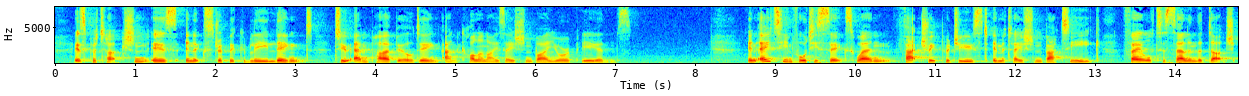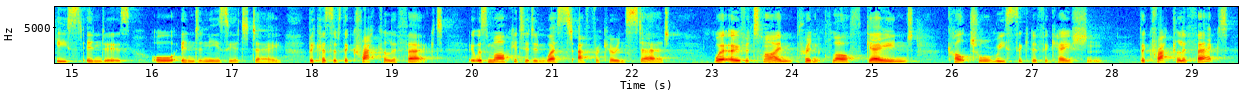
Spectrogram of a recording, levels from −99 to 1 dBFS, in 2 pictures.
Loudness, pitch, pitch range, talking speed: -19 LUFS, 175 Hz, 155-205 Hz, 105 wpm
